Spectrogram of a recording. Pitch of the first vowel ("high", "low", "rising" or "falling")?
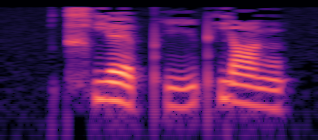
falling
